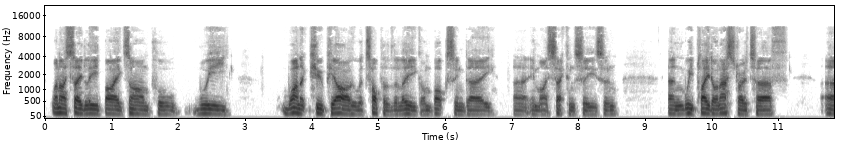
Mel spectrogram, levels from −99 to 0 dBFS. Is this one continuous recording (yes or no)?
no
